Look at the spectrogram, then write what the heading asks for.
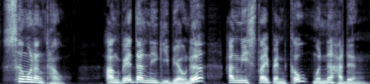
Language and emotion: Bodo, surprised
